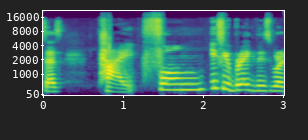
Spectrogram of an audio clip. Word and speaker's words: 台风: know is typhoon and in chinese it is pronounced as tai fung if you break this word into characters you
